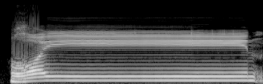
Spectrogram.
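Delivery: غین held very long with a gargled gh; drawn-out, full-mouthed غین; thick upper-throat sound. Shown as a demonstration. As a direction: recite غین heavy and rounded on a steady note. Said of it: "موٹی آواز سے پڑھیں گے".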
